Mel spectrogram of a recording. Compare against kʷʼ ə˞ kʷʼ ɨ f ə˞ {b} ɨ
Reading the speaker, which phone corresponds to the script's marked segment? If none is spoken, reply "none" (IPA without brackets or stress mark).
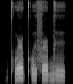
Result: b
